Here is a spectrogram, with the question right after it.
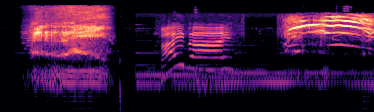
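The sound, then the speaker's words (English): A killer whale imitates a human voice in three drawn-out, speech-like utterances, each buzzy and low with squeaky, warbling high overtones, separated by brief pauses. “Killer whales mimic human voice. Take a listen.”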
